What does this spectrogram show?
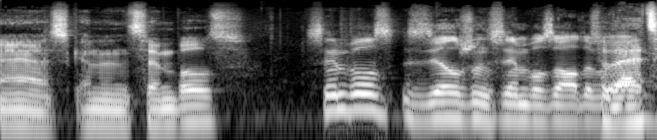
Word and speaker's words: Zildjian: I was gonna ask and then cymbals cymbals Zildjian cymbals all that's how you say it I was it I wasn't gonna ask is this is ill Jen I didn't know how to say it for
